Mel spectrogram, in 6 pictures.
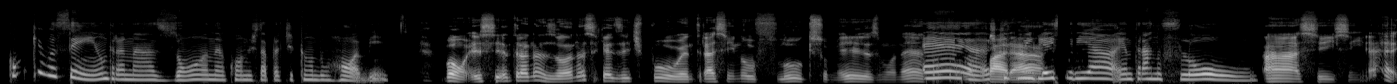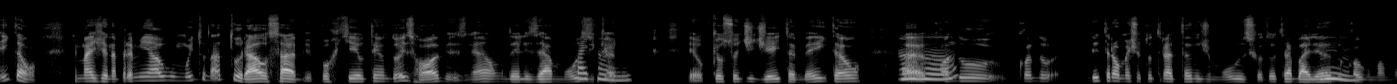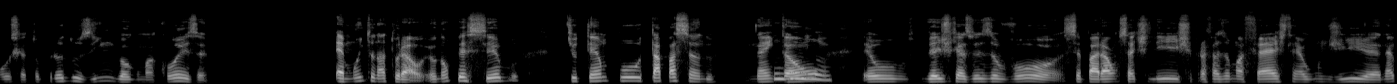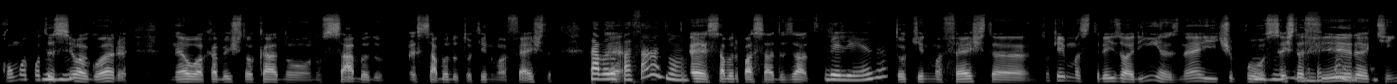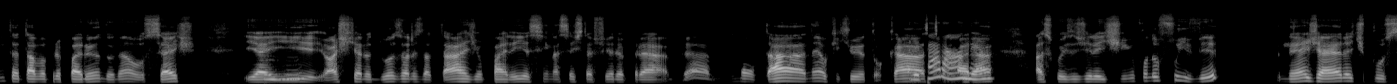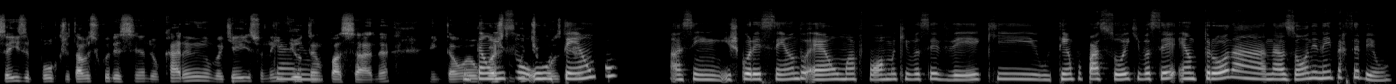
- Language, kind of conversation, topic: Portuguese, podcast, Como entrar no estado de fluxo ao praticar um hobby?
- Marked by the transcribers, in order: tapping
